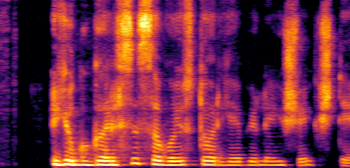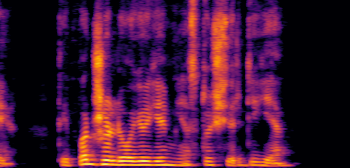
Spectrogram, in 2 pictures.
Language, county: Lithuanian, Utena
